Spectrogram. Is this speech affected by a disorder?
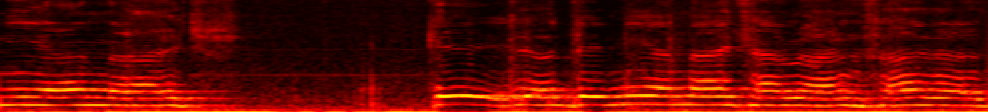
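Yes: cerebral palsy; speaks with difficulty.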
